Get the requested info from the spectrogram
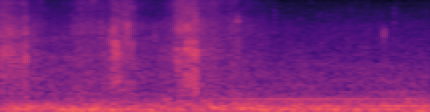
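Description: Soft footsteps on grass, a few light scuffs and clicks over a low outdoor rumble, with a faint steady hum joining about halfway through.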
